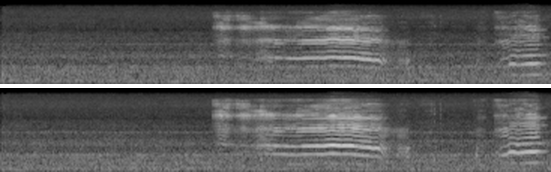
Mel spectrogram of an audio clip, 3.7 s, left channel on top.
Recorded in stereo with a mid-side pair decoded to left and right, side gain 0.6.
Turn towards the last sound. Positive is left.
turn(degrees=-60)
